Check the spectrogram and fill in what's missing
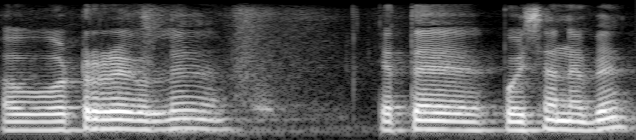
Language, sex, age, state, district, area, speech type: Odia, male, 18-30, Odisha, Rayagada, urban, spontaneous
